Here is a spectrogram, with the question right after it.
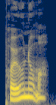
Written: prøvenummer

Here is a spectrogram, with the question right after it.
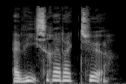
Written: avisredaktør

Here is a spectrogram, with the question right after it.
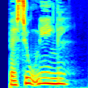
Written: basunengel

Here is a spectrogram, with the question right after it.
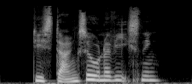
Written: distanceundervisning

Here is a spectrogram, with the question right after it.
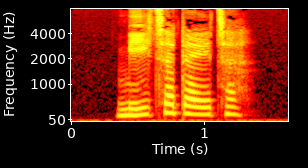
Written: metadata

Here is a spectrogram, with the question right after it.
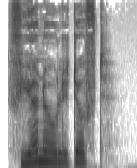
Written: fyrrenåleduft

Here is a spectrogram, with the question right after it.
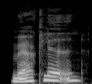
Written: mørkladen

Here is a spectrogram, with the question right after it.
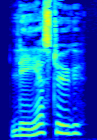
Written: lærestykke

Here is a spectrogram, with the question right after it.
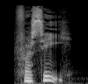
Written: forse

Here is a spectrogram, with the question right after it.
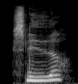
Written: SLIDERS

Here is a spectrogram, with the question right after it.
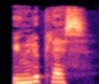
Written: yngleplads

